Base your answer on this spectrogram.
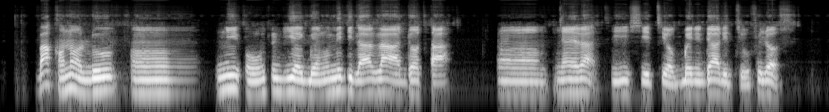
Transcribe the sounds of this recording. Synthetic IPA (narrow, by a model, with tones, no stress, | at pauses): ba˦˨kã˨˦nãː˦˨lõ˨˦˧ | nĩ˦o˦˨hũ˧tũ˦di˦ɛ˧ɡ͡bɛ˨ɾ̃ũ˧me˦di˦˨la˨˦la˦a˧dɔ˦tã˧˦˧ | ɲã˦ɾɛ˦ɾa˦˨ti˨˦i˦˨ʃe˧ti˧ɔ˨ɡ͡bɛ˨˦nĩ˧da˦˨ɾi˨˧to˨fi˦lɔ˦˨s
